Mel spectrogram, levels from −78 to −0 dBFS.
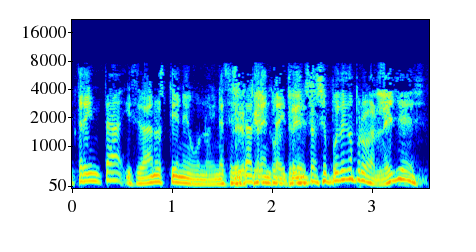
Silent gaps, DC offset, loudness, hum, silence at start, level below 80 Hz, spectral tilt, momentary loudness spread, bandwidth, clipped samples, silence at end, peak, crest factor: none; under 0.1%; -24 LUFS; none; 0 s; -58 dBFS; -4.5 dB/octave; 4 LU; 8 kHz; under 0.1%; 0.05 s; -10 dBFS; 14 dB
